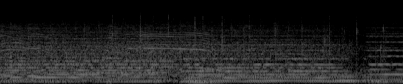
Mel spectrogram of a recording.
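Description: Soft sustained chords played on an electronic keyboard, with a faint patter of scattered clapping.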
